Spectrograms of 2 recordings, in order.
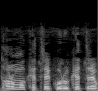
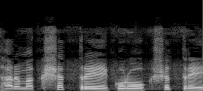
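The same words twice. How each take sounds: First: The clusters sound like a doubled kh. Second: The clusters sound like k followed by sh. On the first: This is the everyday Bengali way of saying it. "বলি" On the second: This is the Sanskrit way of saying it. "তারা উচ্চারণ করে"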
